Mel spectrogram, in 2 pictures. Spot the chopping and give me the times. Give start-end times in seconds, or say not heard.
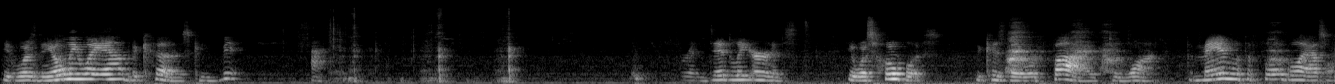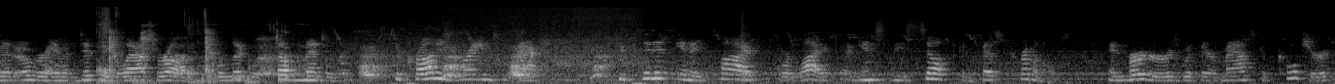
3.1-5.2, 14.3-16.1.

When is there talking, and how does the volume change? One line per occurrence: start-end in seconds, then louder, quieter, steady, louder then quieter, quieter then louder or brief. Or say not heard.
0.0-2.4 brief
6.8-26.6 quieter.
